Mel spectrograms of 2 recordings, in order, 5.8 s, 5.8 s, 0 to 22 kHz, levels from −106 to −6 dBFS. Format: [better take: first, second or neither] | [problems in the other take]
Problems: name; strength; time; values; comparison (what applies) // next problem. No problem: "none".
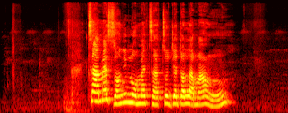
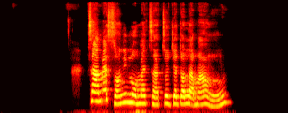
first | noise reduction (neural mask model Resemble Enhance denoiser)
